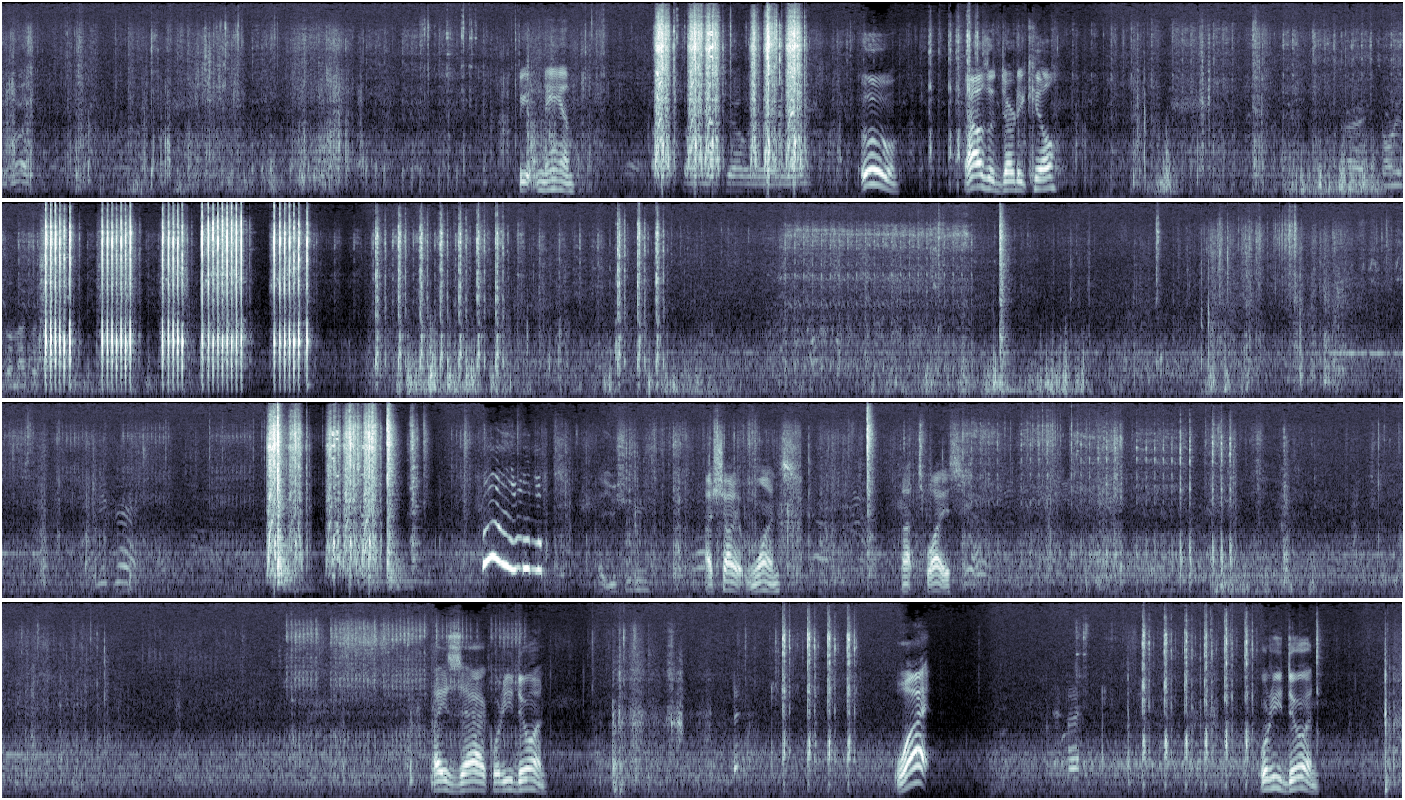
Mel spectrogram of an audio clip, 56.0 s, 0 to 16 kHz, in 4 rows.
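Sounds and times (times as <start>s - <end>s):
footsteps crunching: 0.0s - 6.2s.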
